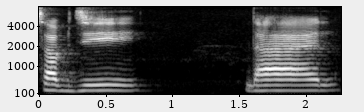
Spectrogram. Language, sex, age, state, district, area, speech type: Maithili, female, 30-45, Bihar, Darbhanga, rural, spontaneous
